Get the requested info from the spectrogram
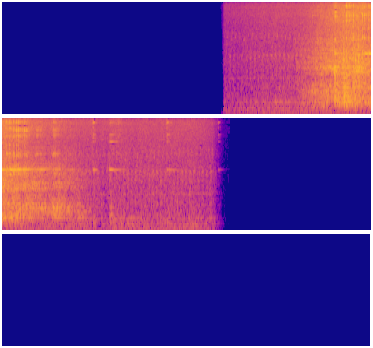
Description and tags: Glass Passing
Glass, Passing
